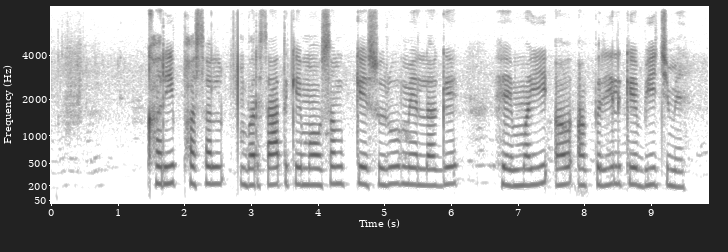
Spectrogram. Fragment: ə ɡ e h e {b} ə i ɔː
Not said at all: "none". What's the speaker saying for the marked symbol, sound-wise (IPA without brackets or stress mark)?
m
